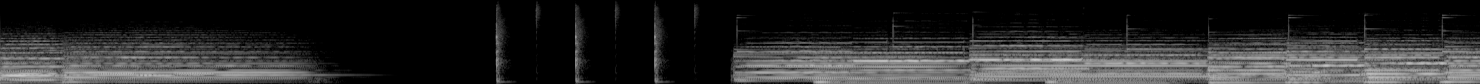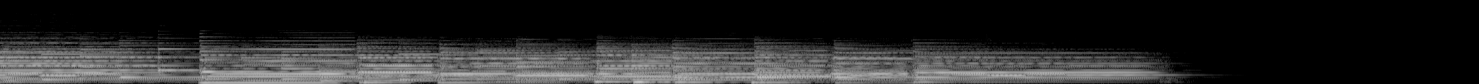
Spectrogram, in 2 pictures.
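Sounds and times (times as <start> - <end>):
string instruments sight reading: 0.0 - 3.2, 7.4 - 25.6.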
